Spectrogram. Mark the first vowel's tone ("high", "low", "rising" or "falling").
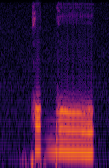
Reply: low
